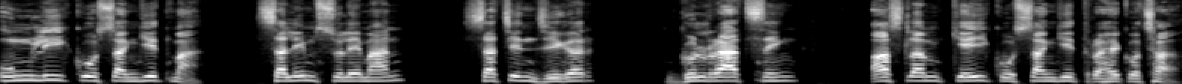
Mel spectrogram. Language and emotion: Nepali, neutral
